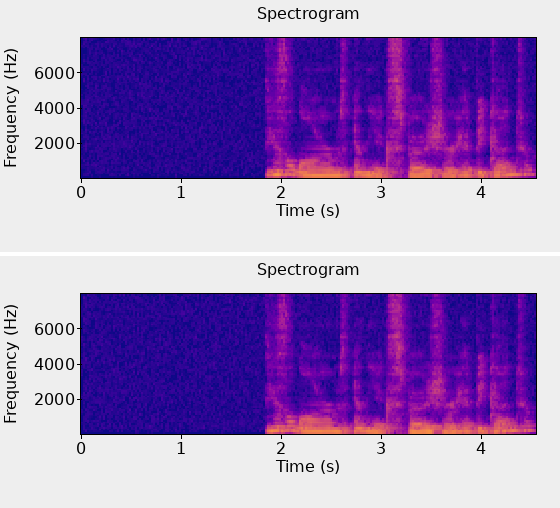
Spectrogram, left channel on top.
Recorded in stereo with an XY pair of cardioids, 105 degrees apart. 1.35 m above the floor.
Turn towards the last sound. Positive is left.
turn(degrees=10)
